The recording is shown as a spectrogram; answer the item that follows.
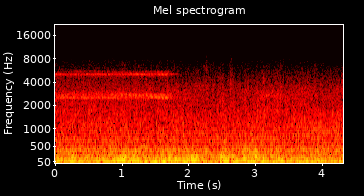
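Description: Steady low rumble of wind and movement on an action camera's microphone over outdoor city ambience. A faint steady high-pitched whine stops a little under two seconds in.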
